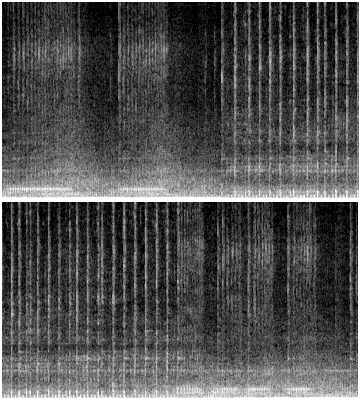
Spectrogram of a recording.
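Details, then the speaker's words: Paramotor two-stroke on test run after engine problems and an exhaust that rattled loose. It revs up and settles into a steady, even beat with no misfire or rattle, in the rain. It sounds much better and is running healthy. "sounding much better can't hear it and pull out at the same time"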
